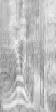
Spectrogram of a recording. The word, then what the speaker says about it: Gyllenhaal: No, it's Swedish. So it should be pronounced Gyllenhaal, but we all say Gyllenhaal.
